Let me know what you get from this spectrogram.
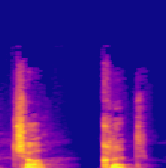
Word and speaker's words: chocolate: Remember, chocolate has two syllables, not three, two syllables. Chocolate.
